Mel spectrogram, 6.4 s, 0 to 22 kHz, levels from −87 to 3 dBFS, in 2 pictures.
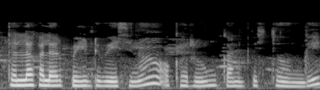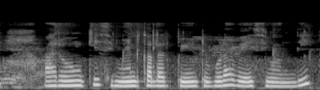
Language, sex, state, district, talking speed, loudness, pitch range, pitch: Telugu, female, Telangana, Mahabubabad, 150 wpm, -17 LUFS, 190-215 Hz, 200 Hz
